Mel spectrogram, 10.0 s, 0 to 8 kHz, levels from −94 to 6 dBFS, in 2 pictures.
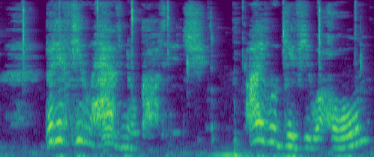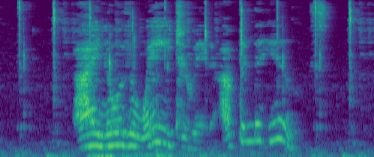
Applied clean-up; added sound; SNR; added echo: classical method WPE with log-MMSE.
